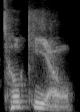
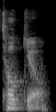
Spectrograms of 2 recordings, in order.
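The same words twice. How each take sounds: First: It has an extra vowel, like To-ki-yo. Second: It has no extra vowel, like To-kyo. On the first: The speaker calls it wrong. "It is not Tokyo. There's no key... There's no vowel between that" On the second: The speaker calls it right. "It's Tokyo"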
